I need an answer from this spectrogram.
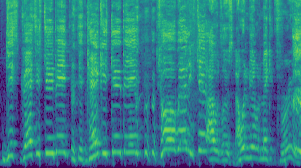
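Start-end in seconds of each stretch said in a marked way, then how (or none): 0.1-4.1 high, slow, over-acted voice; mock actor. Producer imagining actors auditioning, high hammy voice. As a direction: ham it up like a seasoned actor playing dumb. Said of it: "start saying".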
